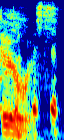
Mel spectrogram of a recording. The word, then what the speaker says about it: Aerith: It's Eris. Okay? I don't know why they're trying to do this revisionist history and fix it. It's too late. It's Eris.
